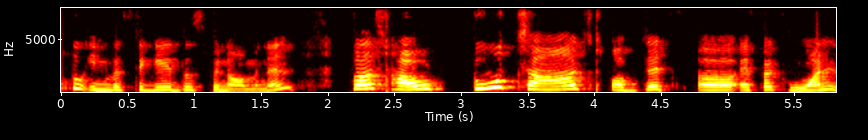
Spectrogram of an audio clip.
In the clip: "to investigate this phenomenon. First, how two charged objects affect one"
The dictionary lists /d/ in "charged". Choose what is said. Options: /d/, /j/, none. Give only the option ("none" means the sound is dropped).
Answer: none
